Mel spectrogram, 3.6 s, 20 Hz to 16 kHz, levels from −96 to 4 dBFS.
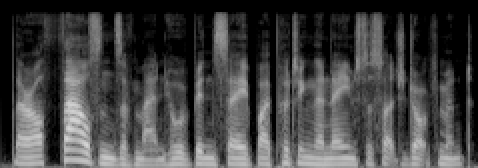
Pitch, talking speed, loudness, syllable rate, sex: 130 Hz, 285 wpm, -22 LUFS, 7.5 syllables/s, male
